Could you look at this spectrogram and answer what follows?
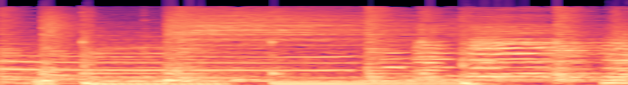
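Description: Gospel reggae-highlife band music: a pulsing bass line and drum beat under a long held melody note that sinks slightly in pitch during the first second or so.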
